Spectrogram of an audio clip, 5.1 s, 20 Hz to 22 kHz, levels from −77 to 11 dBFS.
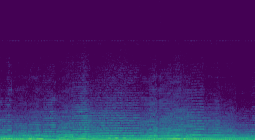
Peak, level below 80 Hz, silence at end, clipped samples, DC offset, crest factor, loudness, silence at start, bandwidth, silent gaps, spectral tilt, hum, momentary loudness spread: -6 dBFS; -22 dBFS; 0 s; under 0.1%; 8%; 12 dB; -19 LUFS; 0 s; 8.4 kHz; none; -8.5 dB/octave; none; 4 LU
